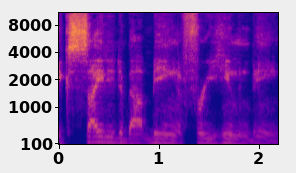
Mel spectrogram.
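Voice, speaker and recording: In a very clean recording with a silent background, a man at medium pitch sounds animated and somewhat breathy, speaking at a moderate pace. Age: 40s. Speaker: business coach and entrepreneur. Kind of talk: podcast interview.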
